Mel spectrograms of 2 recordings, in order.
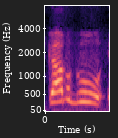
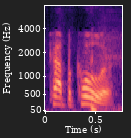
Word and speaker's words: capicola: See, Gabagool is just capicola. – Yeah, I know. – That's how they say it in Jersey.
